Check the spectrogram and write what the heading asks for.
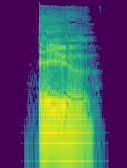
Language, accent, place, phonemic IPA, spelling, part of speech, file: German, Germany, Berlin, /eːl/, Ale, noun, De-Ale.ogg
- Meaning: ale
